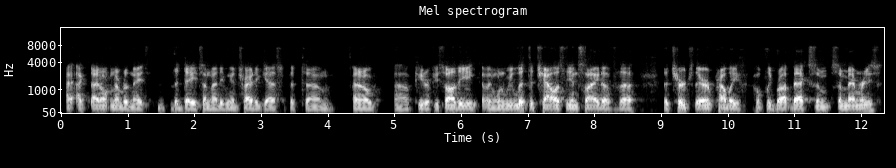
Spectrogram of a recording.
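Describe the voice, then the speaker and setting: An American man giving an informal introduction as a church host, rambling and reminiscing with halting, repeated words. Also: sits low. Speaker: church service host introducing a guest musician. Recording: dull, lo-fi livestream audio.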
